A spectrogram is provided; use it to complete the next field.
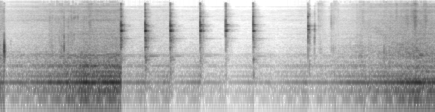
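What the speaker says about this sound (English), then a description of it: "I'm going to have to hold that and tap it at the same time" A hammer taps an engine cylinder part into place, about eight sharp metallic knocks in an uneven rhythm, close and fairly loud after a stretch of steady background hum.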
